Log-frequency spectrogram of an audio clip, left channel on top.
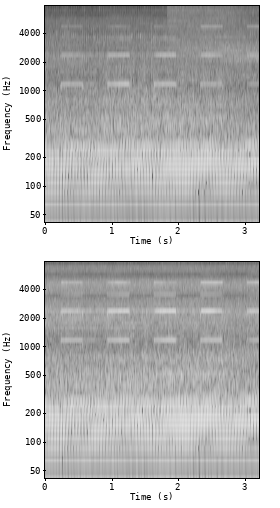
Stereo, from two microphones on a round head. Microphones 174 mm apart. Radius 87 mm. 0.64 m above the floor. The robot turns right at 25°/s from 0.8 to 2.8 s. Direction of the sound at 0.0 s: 95° right.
